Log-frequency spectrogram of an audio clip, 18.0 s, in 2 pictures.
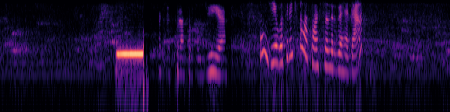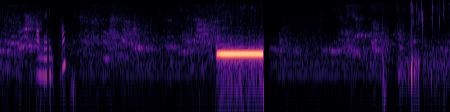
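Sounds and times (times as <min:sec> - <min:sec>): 
telephone busy tone on a dropped call: 0:02.4 - 0:02.9, 0:13.4 - 0:14.3
speech: 0:03.6 - 0:07.4, 0:09.7 - 0:10.4.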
